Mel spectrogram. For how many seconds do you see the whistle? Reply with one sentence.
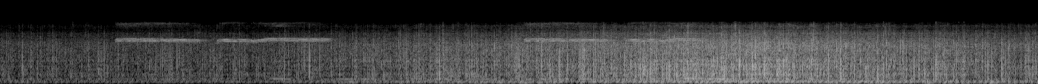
You can hear the whistle for 4 seconds altogether.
